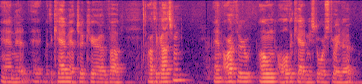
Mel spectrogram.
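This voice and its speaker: With audible room echo, a man speaks at a fairly quick pace and fairly high pitch in an American accent, his intonation monotone and flat. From Texas, Dallas. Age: 70s. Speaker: artist, retired salesman. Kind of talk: interview, casual chat. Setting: studio.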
